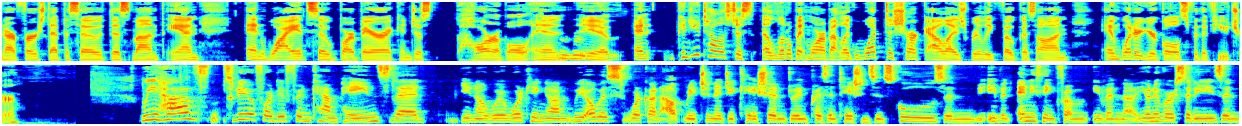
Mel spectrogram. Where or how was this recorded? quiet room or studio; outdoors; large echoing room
quiet room or studio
